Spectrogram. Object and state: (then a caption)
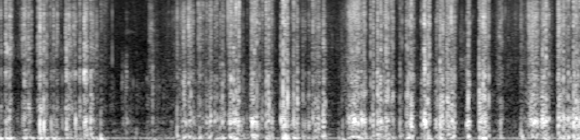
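Nylon fabric bag scratched. A hollow black nylon fabric bag with a handle, held over the microphone, is scratched briskly with the fingertips. Rapid, dry scratching bursts crackle over a steady low hum, with a brief quieter stretch in the middle before the scratching picks up again.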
